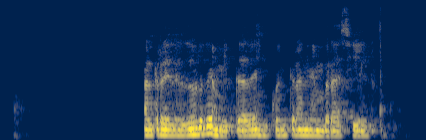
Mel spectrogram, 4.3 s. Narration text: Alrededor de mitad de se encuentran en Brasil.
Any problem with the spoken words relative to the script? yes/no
no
